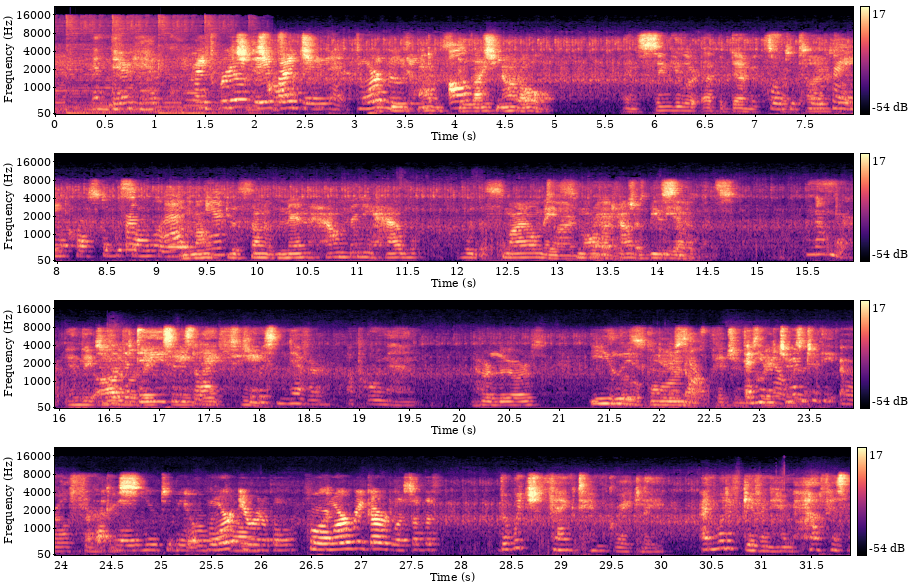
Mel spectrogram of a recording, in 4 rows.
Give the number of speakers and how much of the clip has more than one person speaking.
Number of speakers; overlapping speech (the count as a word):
six, about 45%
